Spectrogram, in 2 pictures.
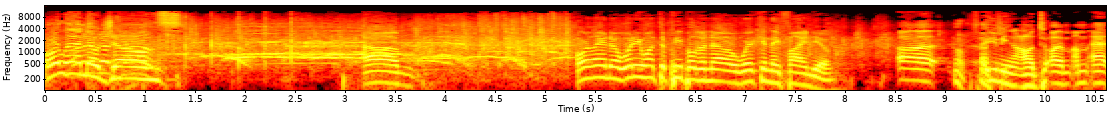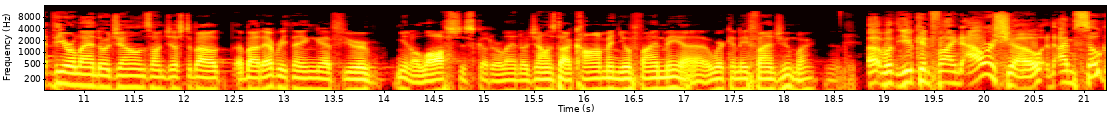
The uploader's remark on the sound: Recorded live at the Rex Theater in Pensacola.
